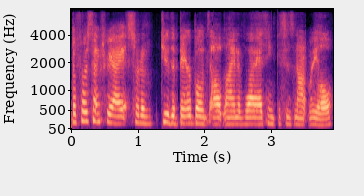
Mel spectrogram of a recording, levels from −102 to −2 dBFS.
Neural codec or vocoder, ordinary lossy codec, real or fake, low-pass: codec, 32 kHz, 1.9 kbps, SNAC; AAC, 32 kbps; fake; 7.2 kHz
